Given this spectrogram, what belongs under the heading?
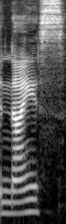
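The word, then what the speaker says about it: gneiss: extreme the beautiful the nice yes again it's nice that is how it is pronounced these are all wonderful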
